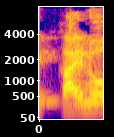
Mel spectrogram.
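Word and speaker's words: Chilo: काइलो पार्टिलस। क्या नाम है? चिलोपाटिलस लिखा होगा उसके अंदर। काफी सारे लोग चिलो बोलते हैं। लेकिन अपन प्रोनाउंसिएट कालो से ही करते हैं उसको। भले ही चिलो लिखा हो।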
